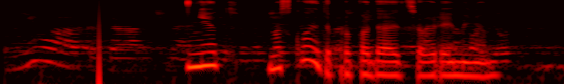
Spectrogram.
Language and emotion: Russian, sad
